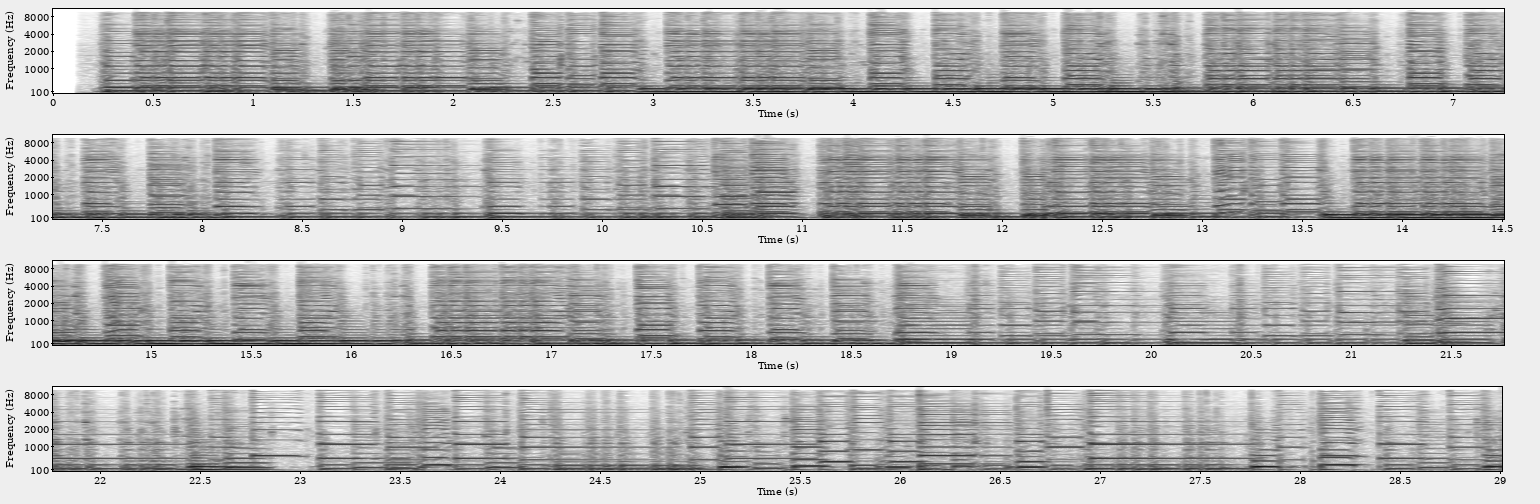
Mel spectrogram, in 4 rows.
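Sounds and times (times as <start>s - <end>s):
acoustic music: 0.2s - 29.0s.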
